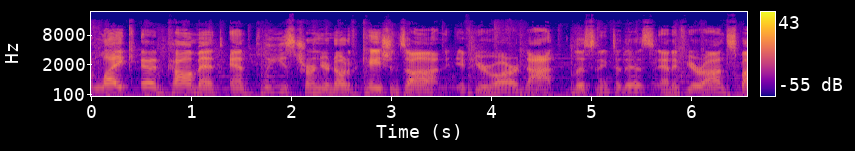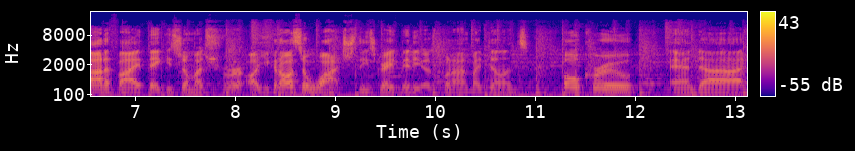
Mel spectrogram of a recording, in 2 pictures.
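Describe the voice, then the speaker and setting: A man's voice: fairly high pitch, moderate pace, music in the background. A man hosting a podcast in a casual, bantering, joking style. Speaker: podcast host. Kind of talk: casual chat.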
